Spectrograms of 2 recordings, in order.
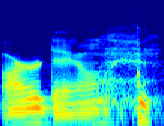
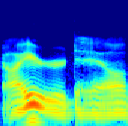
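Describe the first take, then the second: First: The name begins with an 'are' sound. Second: The name begins with an 'eye' sound. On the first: This is how the locals say the name. "They call it the Ardale" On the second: This is how the spelling suggests saying the name. "It looks like Iredale because of the way the spelling is"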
